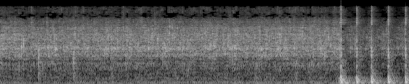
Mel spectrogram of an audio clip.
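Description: Chicken pieces and garlic frying in oil in a pan, a steady sizzle as the majado of pounded garlic, parsley and almond goes in. Near the end comes a quick run of about six sharp knocks.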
